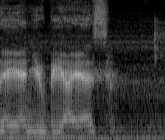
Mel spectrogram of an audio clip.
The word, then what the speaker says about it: Anubis: the anubis anubis spelled a-n-u-b-i-s uh-huh anubis it's pronounced anubis egyptian god of the dead like nobody sees this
